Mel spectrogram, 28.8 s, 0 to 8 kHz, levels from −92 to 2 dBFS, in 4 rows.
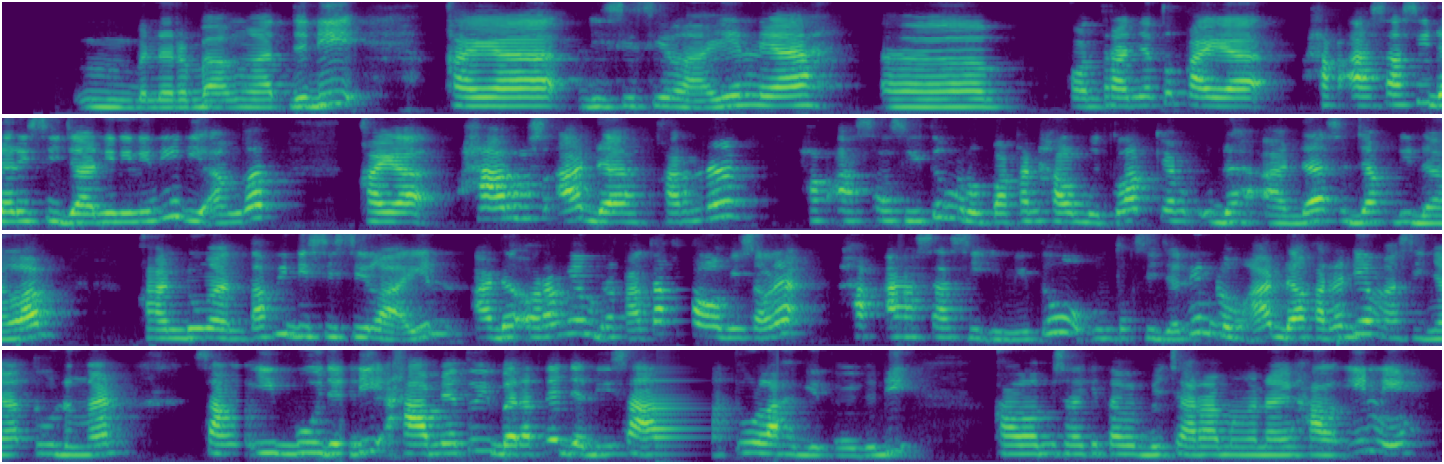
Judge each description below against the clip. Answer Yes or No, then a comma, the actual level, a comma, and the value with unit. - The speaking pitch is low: No, high, 245 Hz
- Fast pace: Yes, fast, 160 wpm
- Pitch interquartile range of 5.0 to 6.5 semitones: No, average, 3.0 semitones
